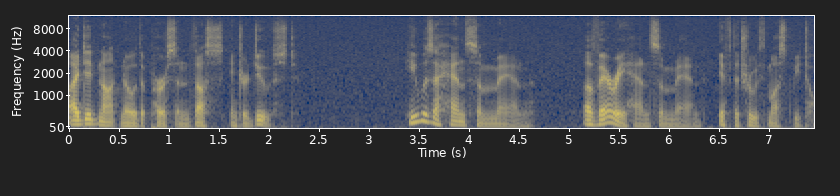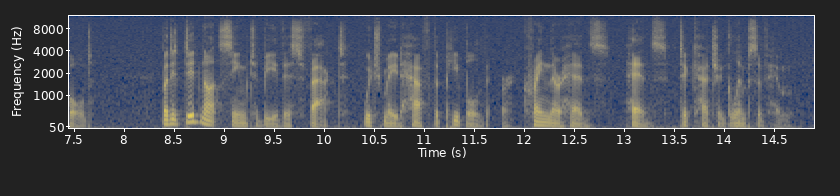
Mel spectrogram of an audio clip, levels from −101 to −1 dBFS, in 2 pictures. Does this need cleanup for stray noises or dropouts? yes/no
yes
